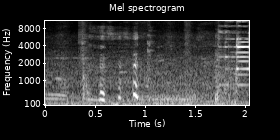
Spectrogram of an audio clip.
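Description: A low, steady vehicle rumble, with a brief shrill tone near the end.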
